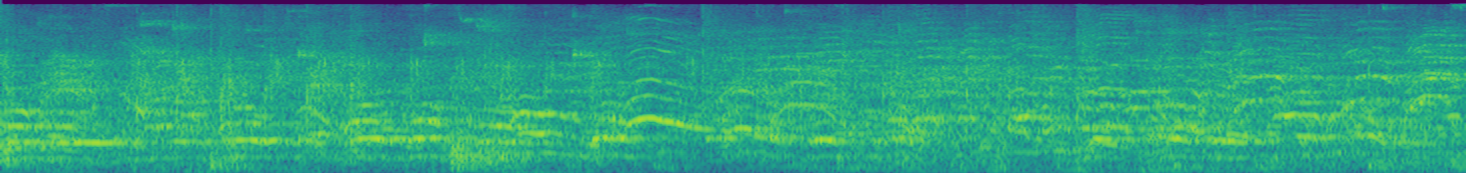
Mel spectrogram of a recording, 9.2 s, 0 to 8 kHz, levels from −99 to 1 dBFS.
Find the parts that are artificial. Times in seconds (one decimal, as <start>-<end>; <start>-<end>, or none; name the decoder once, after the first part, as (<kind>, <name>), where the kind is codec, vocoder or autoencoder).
none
